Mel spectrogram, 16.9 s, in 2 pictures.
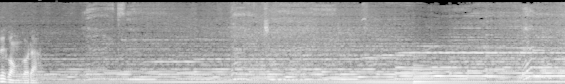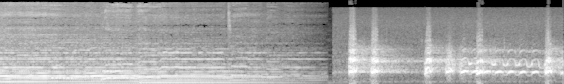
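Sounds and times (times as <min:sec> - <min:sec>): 
music passage: 0:00.0 - 0:13.5
dog barking loudly: 0:13.7 - 0:16.9.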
